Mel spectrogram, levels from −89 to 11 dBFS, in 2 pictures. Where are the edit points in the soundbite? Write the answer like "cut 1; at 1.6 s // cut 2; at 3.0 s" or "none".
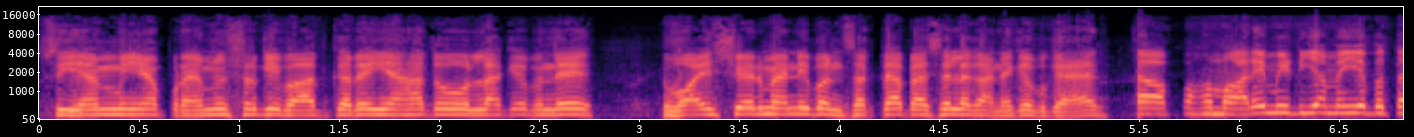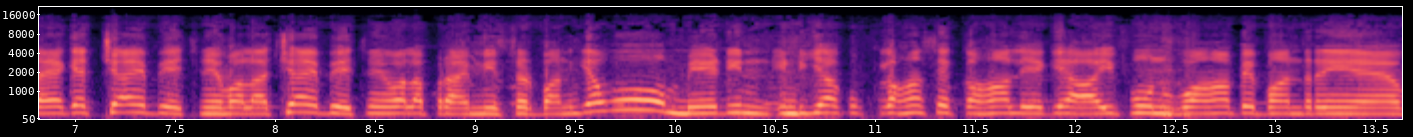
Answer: cut 1; at 5.5 s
